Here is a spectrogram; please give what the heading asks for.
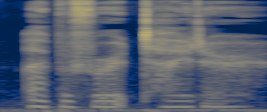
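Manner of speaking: soft, suggestive whisper. Acted. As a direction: murmur it close, teasing. Captive flirts with the officer.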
